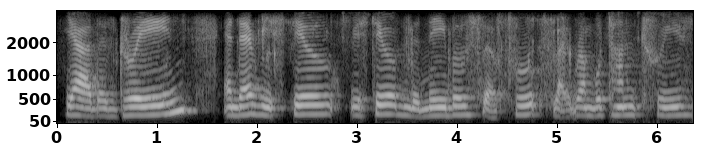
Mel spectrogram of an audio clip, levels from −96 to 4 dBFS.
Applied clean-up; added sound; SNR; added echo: neural mask model Resemble Enhance denoiser.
